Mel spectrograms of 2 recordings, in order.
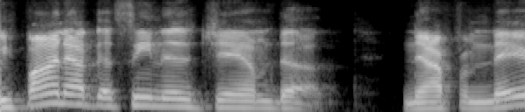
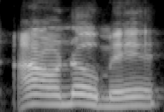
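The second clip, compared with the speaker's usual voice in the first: normal talking voice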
